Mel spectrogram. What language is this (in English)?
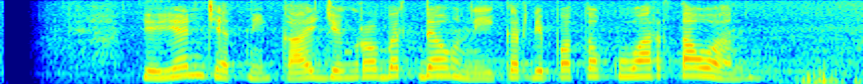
Sundanese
